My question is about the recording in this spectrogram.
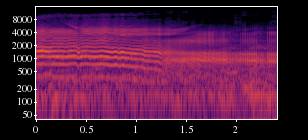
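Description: A man's drawn-out, high-pitched "aaah" exclamation, falling slightly in pitch and ending about a second and a half in, leaving a steady background din.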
